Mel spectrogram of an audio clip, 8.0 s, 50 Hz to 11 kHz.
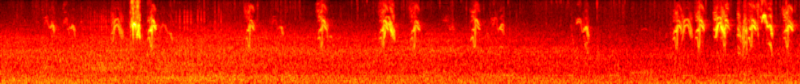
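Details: Several sparrows, one yellow-beaked, on 15 February 2018, chirping busily: scattered high tweets, then a rapid run of overlapping chirps toward the end, with a light background hiss.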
